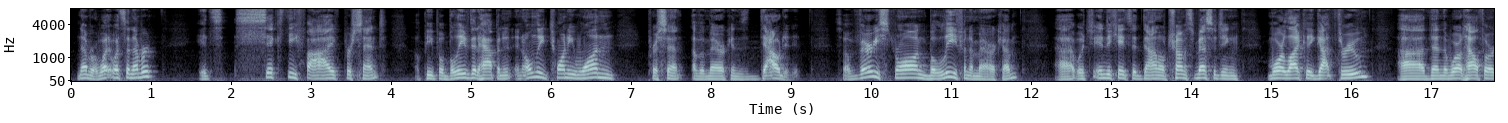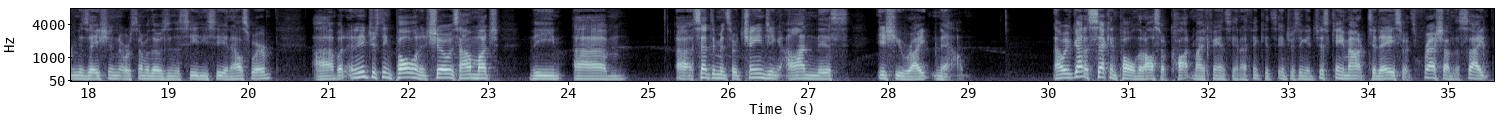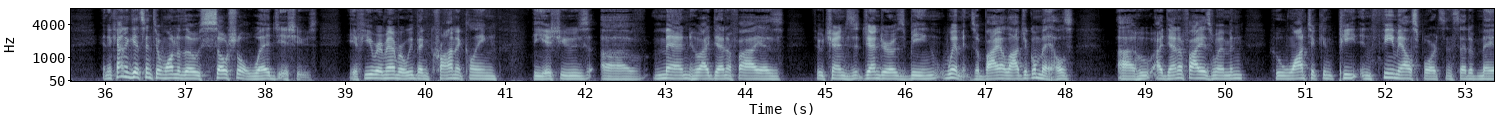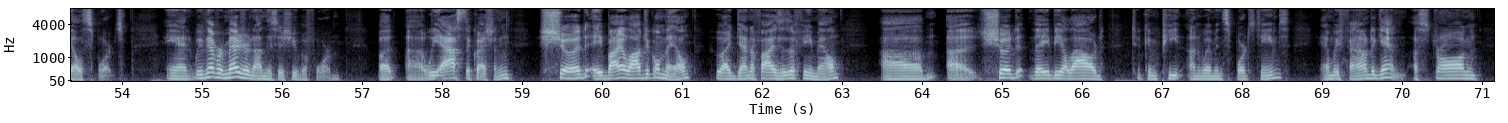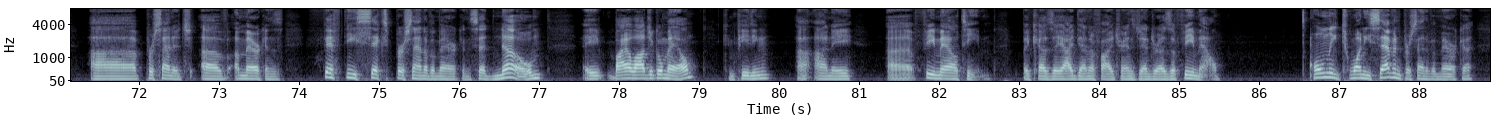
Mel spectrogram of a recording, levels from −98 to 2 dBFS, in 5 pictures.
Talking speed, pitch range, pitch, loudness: 150 wpm, 120-145 Hz, 125 Hz, -25 LUFS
